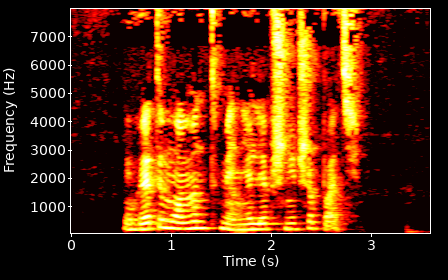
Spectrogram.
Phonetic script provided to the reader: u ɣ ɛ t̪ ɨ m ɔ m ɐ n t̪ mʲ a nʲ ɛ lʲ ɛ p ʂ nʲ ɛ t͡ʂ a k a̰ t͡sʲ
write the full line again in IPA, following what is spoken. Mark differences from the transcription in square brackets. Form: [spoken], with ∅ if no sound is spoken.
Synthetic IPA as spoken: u ɣ ɛ t̪ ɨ m ɔ m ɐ n t̪ mʲ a nʲ ɛ lʲ ɛ p ʂ nʲ ɛ t͡ʂ a [p] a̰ t͡sʲ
